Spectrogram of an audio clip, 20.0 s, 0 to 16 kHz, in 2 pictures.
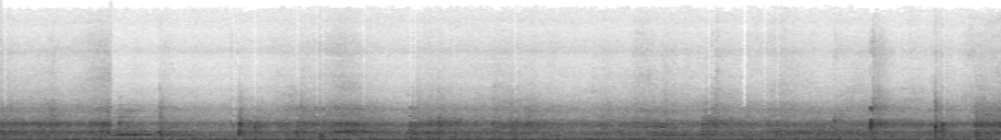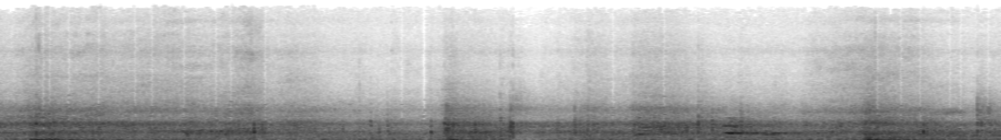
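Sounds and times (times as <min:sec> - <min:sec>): steady low hum: 0:00.0 - 0:20.0
skates on ice: 0:02.4 - 0:20.0.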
